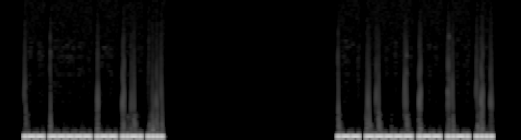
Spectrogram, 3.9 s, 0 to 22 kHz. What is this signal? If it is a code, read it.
Morse code, heard as a keyed tone, about 62 wpm, 700 Hz. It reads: W0WFH W0WFH
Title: Speed Racing - USA Call Signs 50wpm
